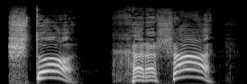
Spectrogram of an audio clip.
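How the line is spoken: Loud hoarse shout. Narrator (Russian): громко крикнула охрипшим голосом Маргарита Николаевна

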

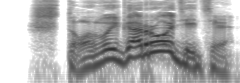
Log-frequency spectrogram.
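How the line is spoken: Barked. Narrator (Russian): рявкнул Эл-Парк

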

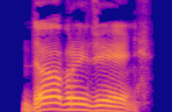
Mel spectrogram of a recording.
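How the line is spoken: Tired voice. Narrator (Russian): сказал он усталым голосом

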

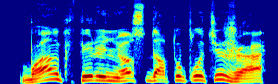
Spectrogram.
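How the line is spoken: Indignant. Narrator (Russian): возмущенно ответил он

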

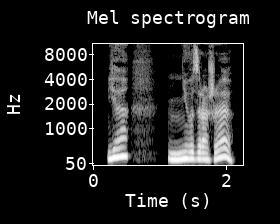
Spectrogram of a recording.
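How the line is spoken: Uncertain. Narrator (Russian): неуверенно сказала Ким

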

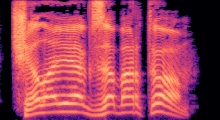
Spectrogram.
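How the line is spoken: Shouted. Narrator (Russian): прокричал

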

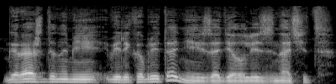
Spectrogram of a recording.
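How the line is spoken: Gentle question, man. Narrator (Russian): ласково спросил господин в штатском

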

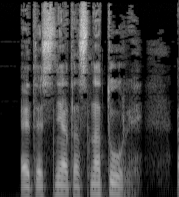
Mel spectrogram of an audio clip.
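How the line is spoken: Whisper. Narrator (Russian): отчего-то шепотом произнес Дугин

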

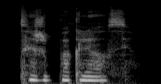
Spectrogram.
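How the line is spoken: Whispered. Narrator (Russian): прошептала она

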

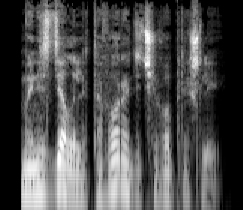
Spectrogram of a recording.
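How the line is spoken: Forced gentle tone. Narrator (Russian): сказала Эгвейн, стараясь, чтобы голос ее звучал мягко, хотя настроена она была не так благодушна

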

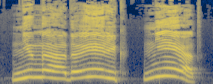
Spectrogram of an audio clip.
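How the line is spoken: Scream. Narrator (Russian): завопил я

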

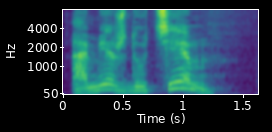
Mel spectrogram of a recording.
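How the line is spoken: Low, melodious voice. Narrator (Russian): своим низким, певучим голосом продолжал лорд Генри

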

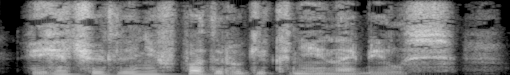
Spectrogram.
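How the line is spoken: Sighing. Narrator (Russian): вздохнула Катрина

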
